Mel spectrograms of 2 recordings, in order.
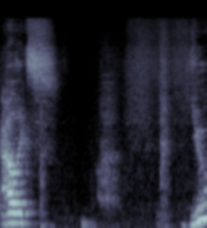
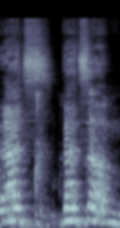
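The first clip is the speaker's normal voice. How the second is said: high, loud, proud cheering. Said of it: "he just goes".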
